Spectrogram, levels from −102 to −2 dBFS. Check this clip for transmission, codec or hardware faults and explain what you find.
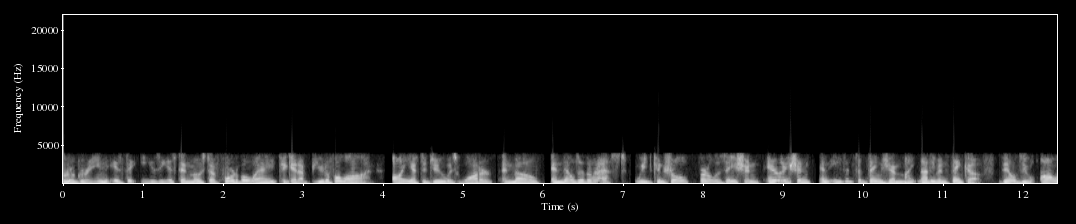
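Two faults are present in this speech clip. Throughout, the AMR narrowband mobile codec cuts everything above 4 kHz. The buzzy, synthetic texture fits AMR-NB at a low rate near 7.4 kbps.

AMR bit errors occur four times. The first is from 2.57 to 2.82 s, after "easiest and most affordable". The second is from 6.56 to 6.75 s, after "mow and they'll do". The third is from 8.84 to 9.11 s. The last is from 11.89 to 12.14 s, after "might not even think". Flipped, weakly protected bits misplace excitation pulses and skew gain and spectral detail. Pitch and level hold, but the voice turns hoarse and gargly, worst near 9 s.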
